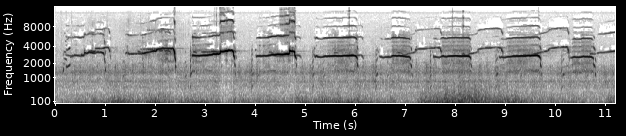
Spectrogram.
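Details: Two bald eagle eaglets, one presumed female and one male by size, still at home on the nest on 5–6 May 2022, picked up by a live-feed microphone: a long series of high, thin, rising whistled cries, roughly one every second, with soft wind beneath.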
